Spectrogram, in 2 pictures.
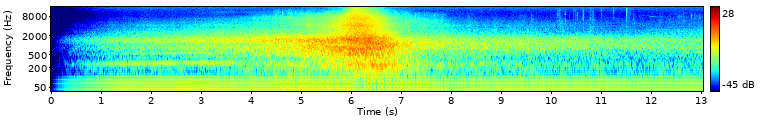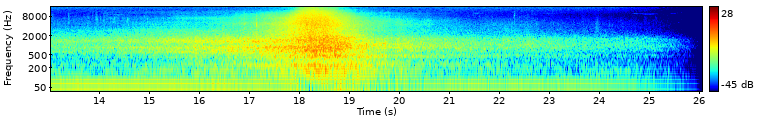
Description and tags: Car by med Mazda and SUV DonFX
by, car, pass, passing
